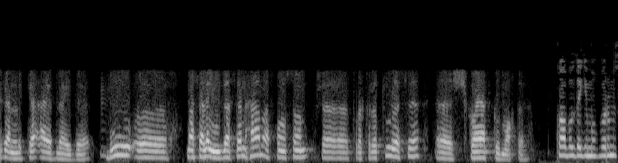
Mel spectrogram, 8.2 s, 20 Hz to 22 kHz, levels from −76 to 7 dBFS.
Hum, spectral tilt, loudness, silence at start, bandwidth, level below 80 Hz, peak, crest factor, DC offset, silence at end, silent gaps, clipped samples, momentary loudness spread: none; -7.5 dB/octave; -19 LUFS; 0 s; 5.2 kHz; -56 dBFS; -4 dBFS; 16 dB; under 0.1%; 0 s; none; under 0.1%; 8 LU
